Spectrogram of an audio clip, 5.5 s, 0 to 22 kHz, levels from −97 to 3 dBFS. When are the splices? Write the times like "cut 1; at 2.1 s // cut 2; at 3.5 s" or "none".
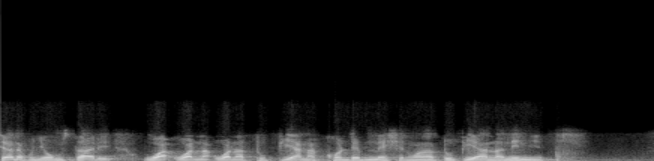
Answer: none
